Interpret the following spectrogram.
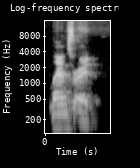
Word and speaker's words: Landsraad: I want to say It's D. D. Landsraad. Landsraad. Wait, Yeah. however you want to pronounce it. Are we going with D?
